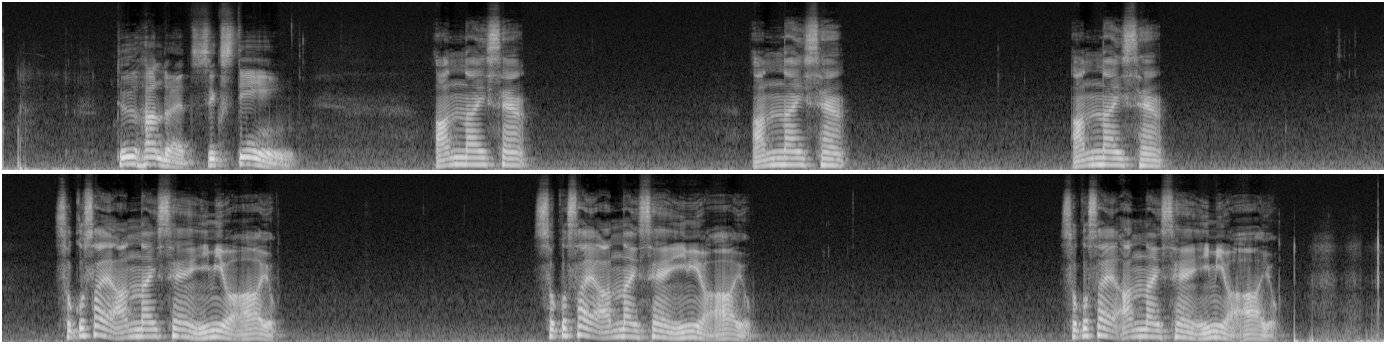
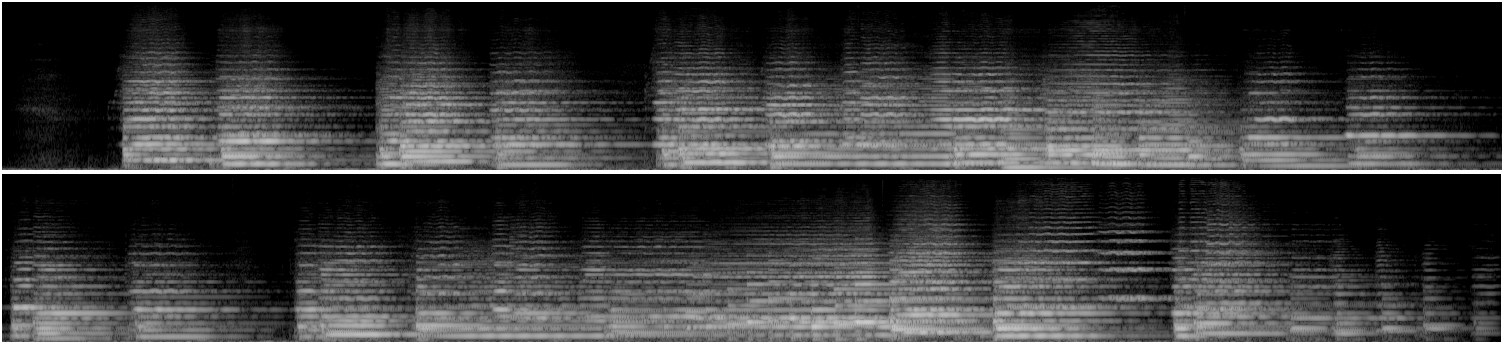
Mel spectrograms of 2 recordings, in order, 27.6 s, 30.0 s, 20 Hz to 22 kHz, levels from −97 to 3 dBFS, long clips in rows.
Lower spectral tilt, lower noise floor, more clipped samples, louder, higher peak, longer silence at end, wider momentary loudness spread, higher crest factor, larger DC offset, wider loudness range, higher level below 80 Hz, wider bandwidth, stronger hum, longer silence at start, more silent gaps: second, -4.5 dB/octave vs -7 dB/octave; second, -46 dBFS vs -62 dBFS; neither; first, -18 LUFS vs -29 LUFS; first, -2 dBFS vs -12 dBFS; second, 0 s vs 0.2 s; about the same, 16 LU vs 16 LU; about the same, 18 dB vs 18 dB; neither; about the same, 6 LU vs 8 LU; first, -42 dBFS vs -66 dBFS; first, 18.5 kHz vs 12 kHz; neither; second, 0 s vs 0.7 s; neither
